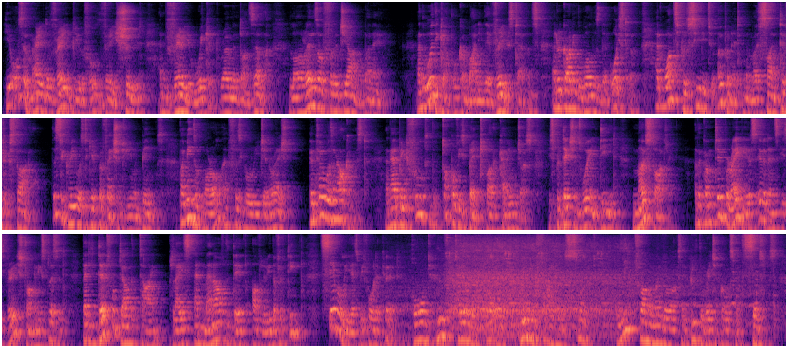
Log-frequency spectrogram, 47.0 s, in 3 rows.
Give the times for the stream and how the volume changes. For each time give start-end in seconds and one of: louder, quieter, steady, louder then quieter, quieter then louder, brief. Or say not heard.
not heard.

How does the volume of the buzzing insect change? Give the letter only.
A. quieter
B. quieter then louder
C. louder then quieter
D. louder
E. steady
C.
